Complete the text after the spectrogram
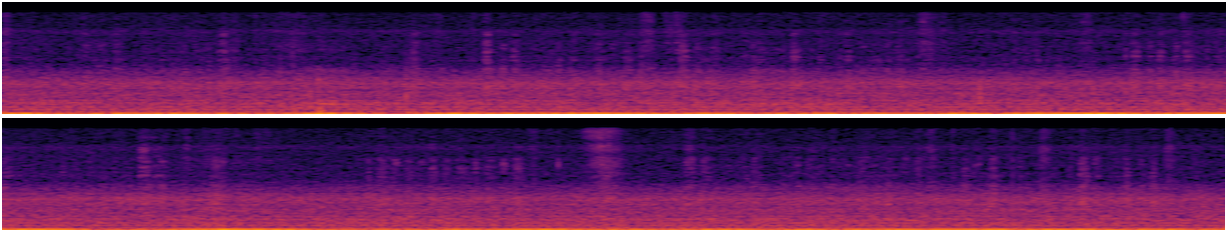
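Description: A fountain pen scratches softly across paper.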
